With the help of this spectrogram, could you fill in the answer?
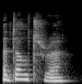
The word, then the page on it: adulterer: British English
